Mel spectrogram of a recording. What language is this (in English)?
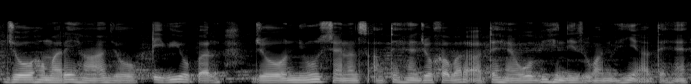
Urdu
